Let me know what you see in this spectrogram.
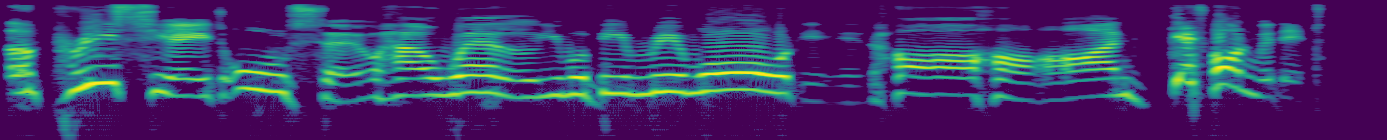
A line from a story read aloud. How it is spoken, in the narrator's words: bellowed an unmistakable voice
